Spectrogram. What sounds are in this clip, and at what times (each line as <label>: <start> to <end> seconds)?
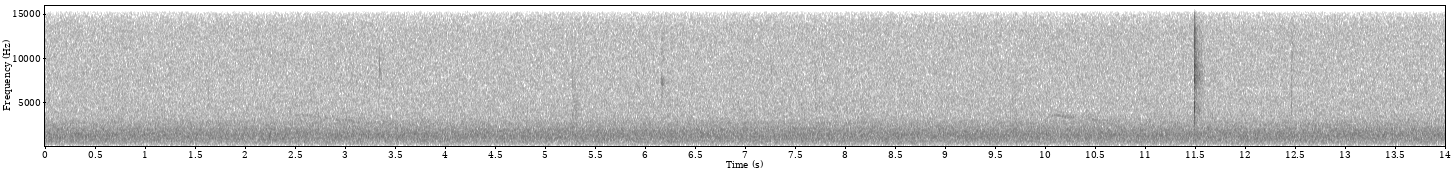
Olive-sided Flycatcher song: 2 to 4 seconds
unidentified bird chip note: 6 to 8 seconds
Olive-sided Flycatcher song: 10 to 12 seconds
